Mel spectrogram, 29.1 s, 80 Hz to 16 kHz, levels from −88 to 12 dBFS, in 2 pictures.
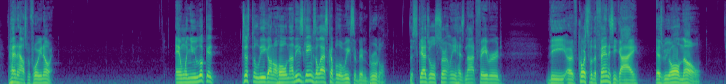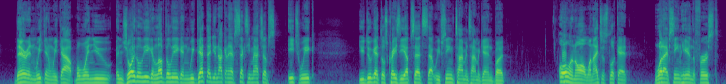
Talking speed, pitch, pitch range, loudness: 215 wpm, 125 Hz, 105-140 Hz, -14 LUFS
